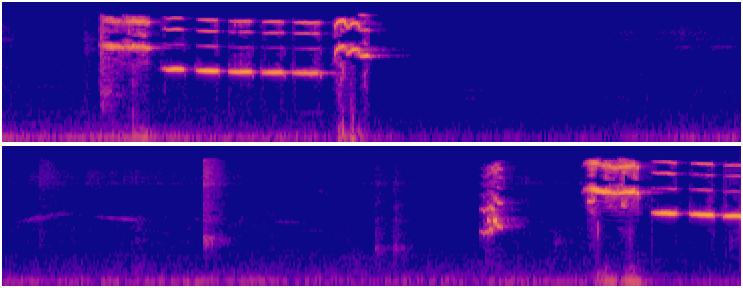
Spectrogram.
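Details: Tledekan gunung giving its nyuling song twice, separated by a few seconds of quiet: each phrase is a high buzzy note followed by five or six quick, level, pure whistles; a soft chip falls between.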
